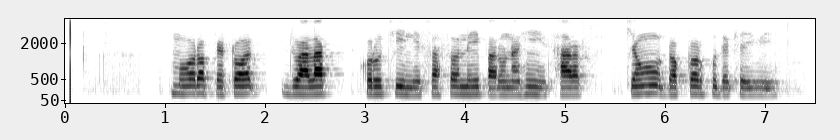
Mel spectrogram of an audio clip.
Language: Odia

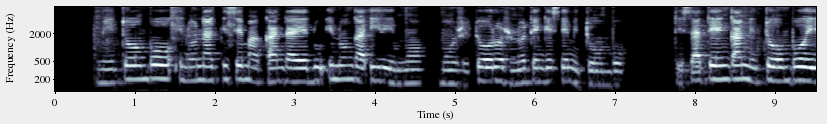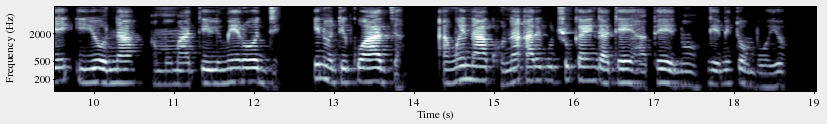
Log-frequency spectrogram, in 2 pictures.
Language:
Ndau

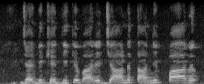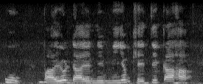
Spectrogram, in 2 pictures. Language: Bhojpuri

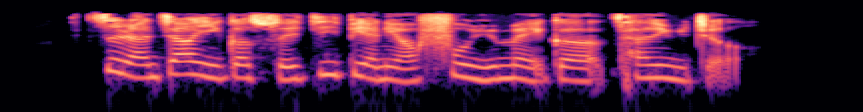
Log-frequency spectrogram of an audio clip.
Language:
Chinese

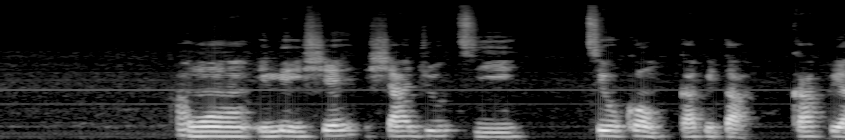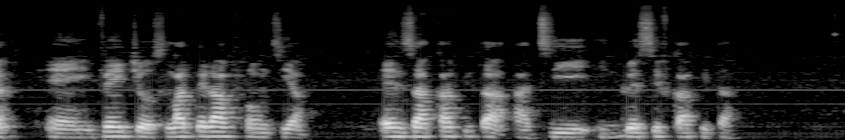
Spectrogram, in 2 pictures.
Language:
Yoruba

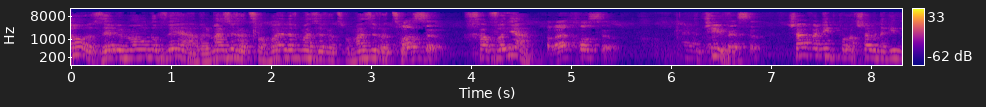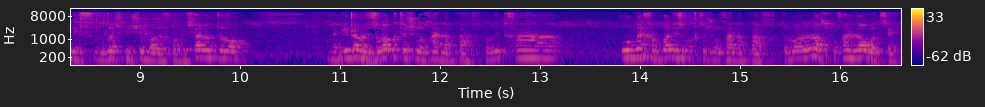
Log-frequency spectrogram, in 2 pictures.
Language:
Hebrew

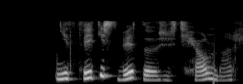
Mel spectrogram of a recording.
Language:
Icelandic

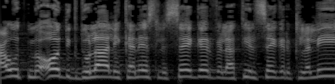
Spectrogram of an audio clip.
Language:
Hebrew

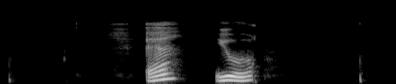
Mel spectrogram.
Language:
Bashkir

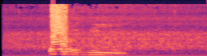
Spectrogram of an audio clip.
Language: Persian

